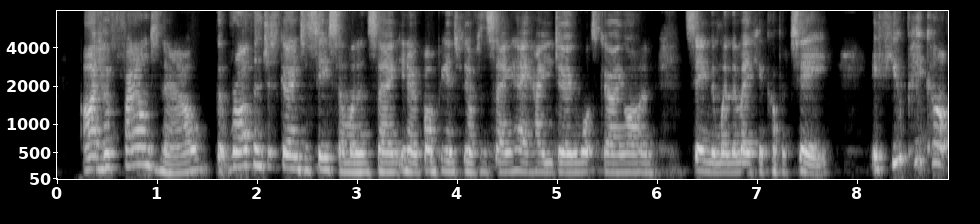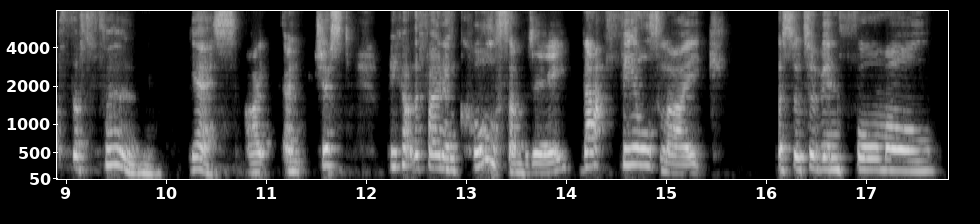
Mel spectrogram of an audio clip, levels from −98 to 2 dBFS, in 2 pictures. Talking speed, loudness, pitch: 215 wpm, -24 LUFS, 220 Hz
